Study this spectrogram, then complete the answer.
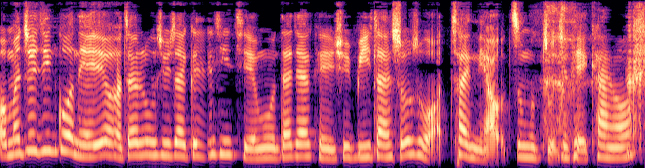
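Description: At a fairly quick pace with hardly any pauses, a woman talks in a fairly high pitch, her pitch variation ordinary and her loudness very even. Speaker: podcast guest. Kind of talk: casual chat.

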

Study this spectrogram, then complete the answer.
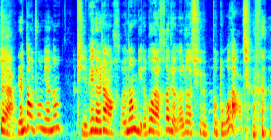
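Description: A woman speaks at a high pitch with lively intonation. Her pace is moderate, with noticeable background noise behind her. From Shandong, China.

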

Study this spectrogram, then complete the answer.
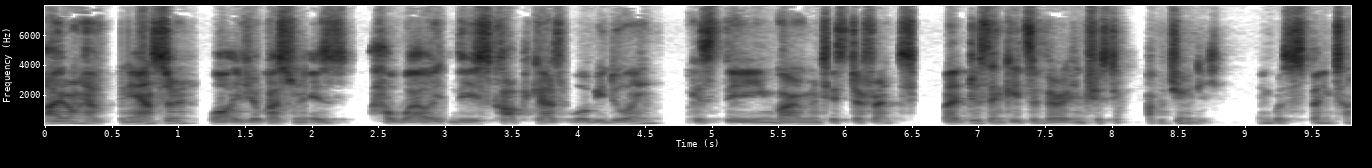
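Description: With a Chinese accent, a man talks very fast at a medium pitch, his intonation lively. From China. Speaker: venture capital investor. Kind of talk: interview. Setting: remote call.

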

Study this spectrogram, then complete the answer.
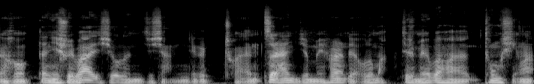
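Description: Vocal fry at a very fast pace with ordinary pitch variation. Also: man, very deep, low pitch for a man. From Chengdu. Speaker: podcast producer. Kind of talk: interview conversation.

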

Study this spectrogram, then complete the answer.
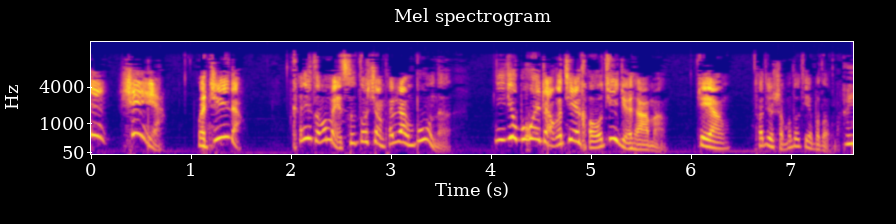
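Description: The delivery is very fast, with big swings in loudness and long, frequent pauses. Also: woman, high pitch for a woman. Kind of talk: comic radio acting. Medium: comedy sketch. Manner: irritated, scolding.

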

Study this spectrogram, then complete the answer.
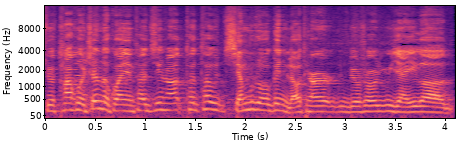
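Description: The speech comes at a fairly quick pace with lively intonation. Noticeable background noise sits behind it. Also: man. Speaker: comedy venue host / emcee. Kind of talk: live audience chat show. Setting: stage with live audience.

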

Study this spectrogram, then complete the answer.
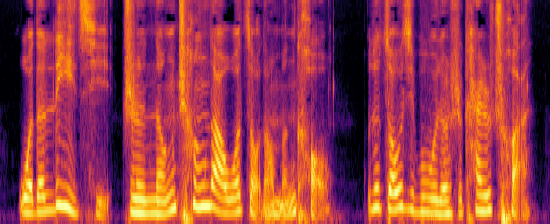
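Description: Over a very clean recording with a silent background, a woman with a dark, mellow tone speaks at a moderate pace with ordinary pitch variation. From Beijing. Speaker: tech company employee sharing life story. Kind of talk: personal testimony in interview.

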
